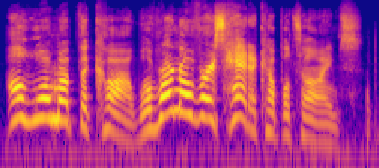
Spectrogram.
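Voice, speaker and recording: A woman's voice: high-pitched, very animated, quick pace, very noisy. A woman voicing a sly middle-aged mob wife and mother in an adult cartoon, tough and offhand. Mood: brisk.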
